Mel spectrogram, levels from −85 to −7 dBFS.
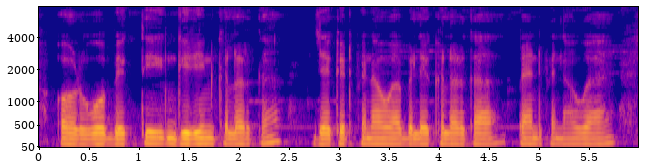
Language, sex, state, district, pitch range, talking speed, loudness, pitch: Maithili, male, Bihar, Supaul, 110-115 Hz, 180 wpm, -27 LUFS, 115 Hz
